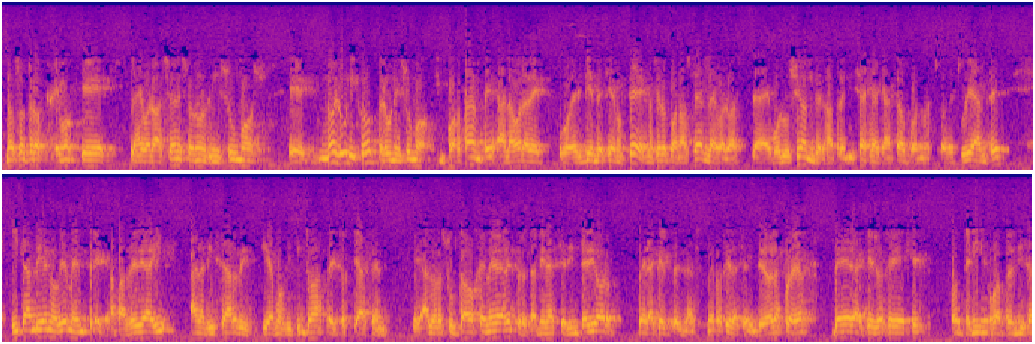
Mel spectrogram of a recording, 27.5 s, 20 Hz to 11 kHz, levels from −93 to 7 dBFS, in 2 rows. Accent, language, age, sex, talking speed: Argentinian, Spanish, 70-89, male, 155 wpm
